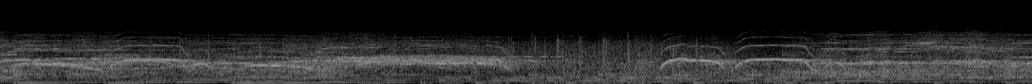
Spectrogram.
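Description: Music for a stage dance number, with a crowd cheering and high voices whooping over it several times, loudest about two-thirds of the way through.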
